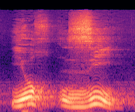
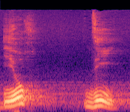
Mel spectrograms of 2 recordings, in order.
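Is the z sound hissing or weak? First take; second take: hissing; weak. First: The z has a strong hissing sound. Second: The z has no hissing sound. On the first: The speaker calls it right. "dia memiliki sofir" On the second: The speaker calls it wrong. "Tidak ada sofirnya"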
